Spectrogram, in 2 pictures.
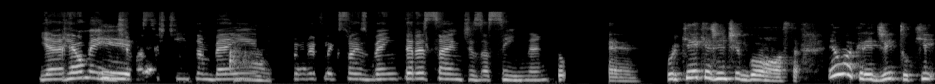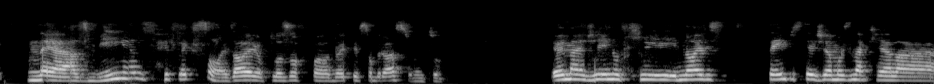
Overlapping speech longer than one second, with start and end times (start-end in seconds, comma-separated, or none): none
